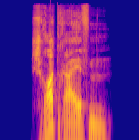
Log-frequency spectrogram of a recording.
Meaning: strong dative masculine/neuter singular of schrottreif
- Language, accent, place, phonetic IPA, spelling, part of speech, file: German, Germany, Berlin, [ˈʃʁɔtˌʁaɪ̯fm̩], schrottreifem, adjective, De-schrottreifem.ogg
